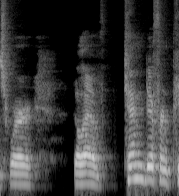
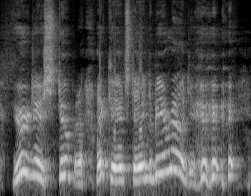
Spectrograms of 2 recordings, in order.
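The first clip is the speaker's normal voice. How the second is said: higher voice, giggling and cracking up mid-sentence; 6 semitones higher, 3 dB louder than usual. Retelling what people say when they try to insult them, imitating someone laughing while talking. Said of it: "they'll start cracking up".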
